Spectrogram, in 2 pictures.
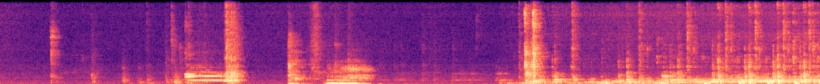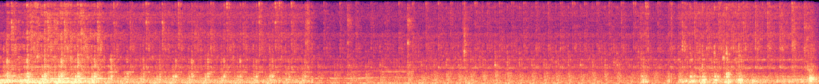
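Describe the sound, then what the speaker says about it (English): A sewing machine stitches a circle, running in a fast, steady rhythmic chatter for about eleven seconds after a few scattered clicks and thumps of setup. "let me just sew this one more time."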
